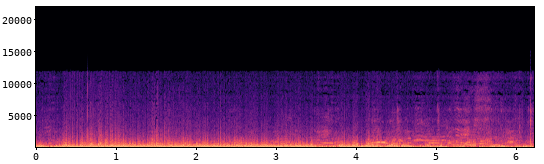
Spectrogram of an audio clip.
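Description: Padded football players collide and thump together on grass.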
